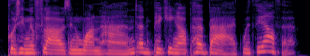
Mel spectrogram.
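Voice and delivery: plain reading voice

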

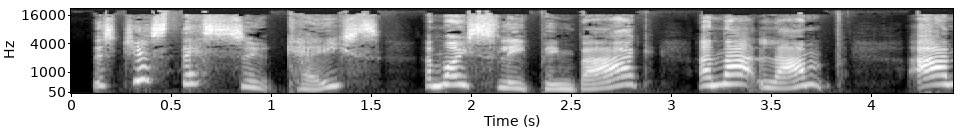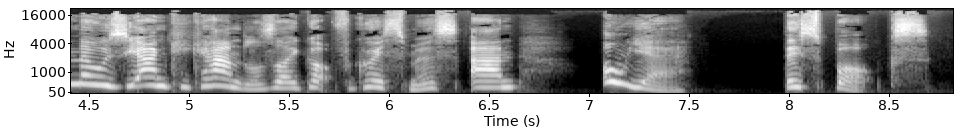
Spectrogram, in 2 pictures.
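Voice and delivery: put-on high, loud, girlish list; breezy teenage daughter. A narrator's reading. Daughter listing what's left to pack, high breezy voice.

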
